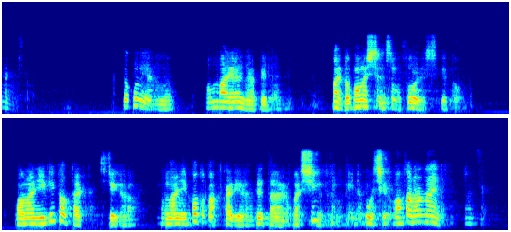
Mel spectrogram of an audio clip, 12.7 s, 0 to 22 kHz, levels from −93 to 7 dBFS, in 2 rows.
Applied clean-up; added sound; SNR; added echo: neural mask model DeepFilterNet 3.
